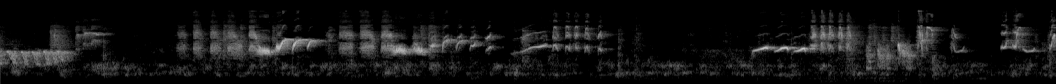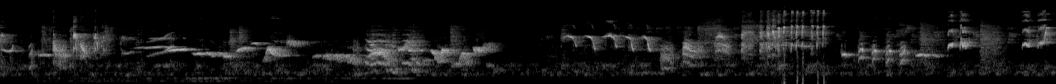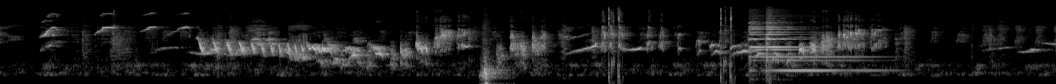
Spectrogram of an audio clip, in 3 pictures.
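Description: A young white-rumped shama (murai batu, at the juvenile 'trotolan' stage) singing in bursts. Its varied song of clear whistles, rapid trills and chattering phrases is broken by short pauses, and mimicked phrases ('isian') are worked into it.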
